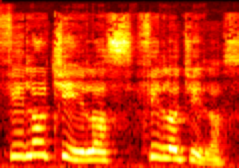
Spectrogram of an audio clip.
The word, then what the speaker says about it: Philogelos: Philogelos. Like philo pastry.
